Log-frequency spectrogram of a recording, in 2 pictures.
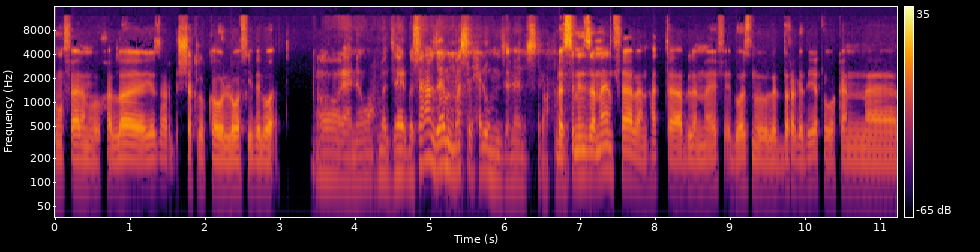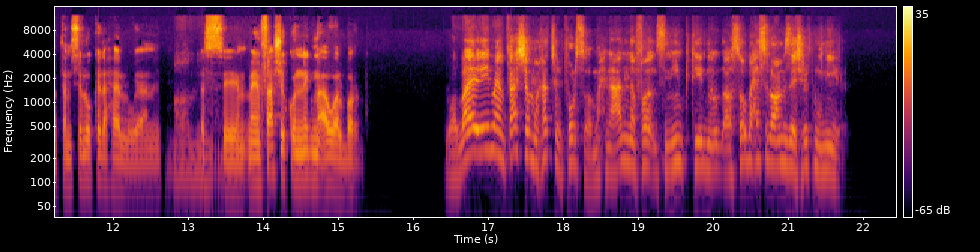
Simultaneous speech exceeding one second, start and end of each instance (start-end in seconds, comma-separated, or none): none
